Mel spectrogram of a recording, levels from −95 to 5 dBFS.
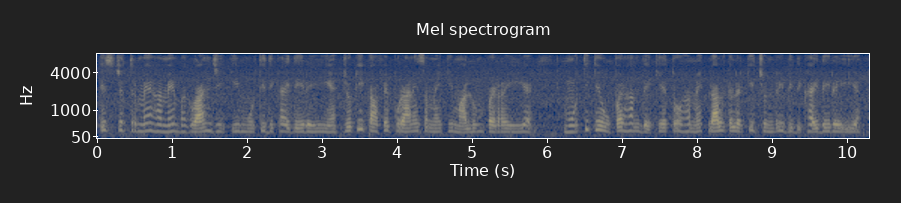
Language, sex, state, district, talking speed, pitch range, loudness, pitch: Hindi, female, Uttar Pradesh, Budaun, 225 wpm, 120-145 Hz, -38 LUFS, 125 Hz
